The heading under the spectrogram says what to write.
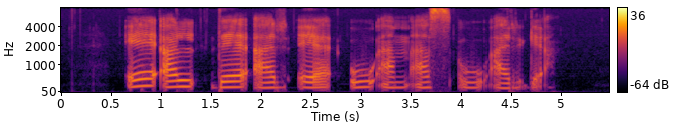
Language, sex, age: Norwegian, female, 27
